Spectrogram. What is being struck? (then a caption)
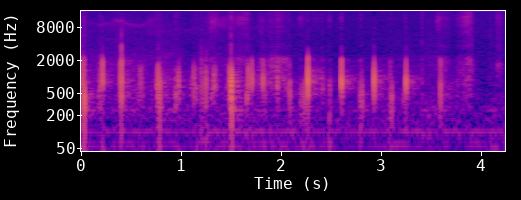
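Small plastic jar with lid. A small, hollow blue and teal plastic tub with a lid and a printed label is tapped with fingertips close to the mic. A quick, uneven series of short, hollow plastic taps is heard, each with a mid-pitched knock that dies away almost at once. A low steady hum sits underneath.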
